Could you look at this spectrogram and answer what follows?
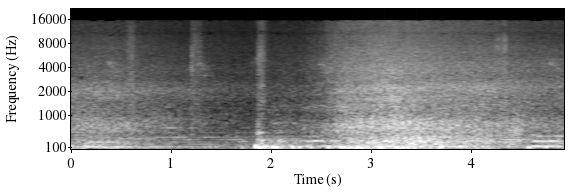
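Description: Sea waves at a beach resort in Kayupo, Sarangani Province roll in as a continuous broadband wash, with a louder surge of surf breaking midway and wind rumbling in the background, with no talking.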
